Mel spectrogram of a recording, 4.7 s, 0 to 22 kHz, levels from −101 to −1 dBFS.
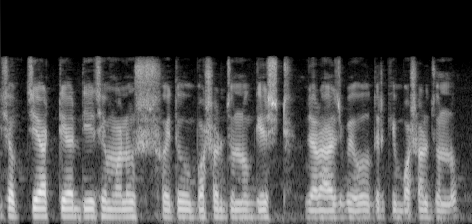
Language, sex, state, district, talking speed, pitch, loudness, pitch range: Bengali, male, West Bengal, Jalpaiguri, 190 wpm, 130 Hz, -21 LUFS, 125-135 Hz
